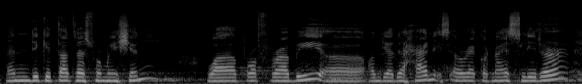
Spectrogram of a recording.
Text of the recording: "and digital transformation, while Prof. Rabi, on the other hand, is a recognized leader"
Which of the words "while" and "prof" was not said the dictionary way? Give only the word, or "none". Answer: none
